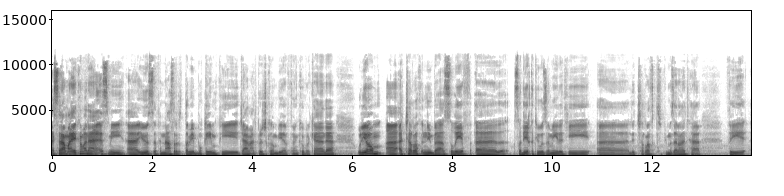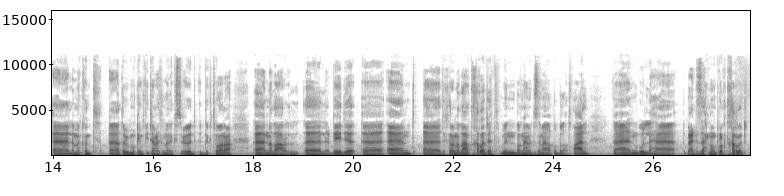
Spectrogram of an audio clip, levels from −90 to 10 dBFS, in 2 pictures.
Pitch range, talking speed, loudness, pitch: 110-135 Hz, 110 wpm, -22 LUFS, 125 Hz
